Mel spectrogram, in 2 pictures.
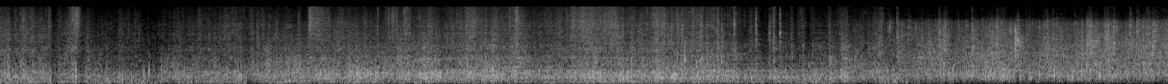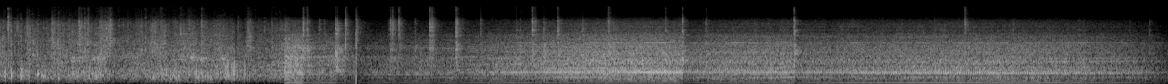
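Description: Industrial twin-shaft shredder crunching and tearing a vehicle body, a dense run of cracks and metallic clanks. About fourteen seconds in it changes to a steady machine hum of a shredder running.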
